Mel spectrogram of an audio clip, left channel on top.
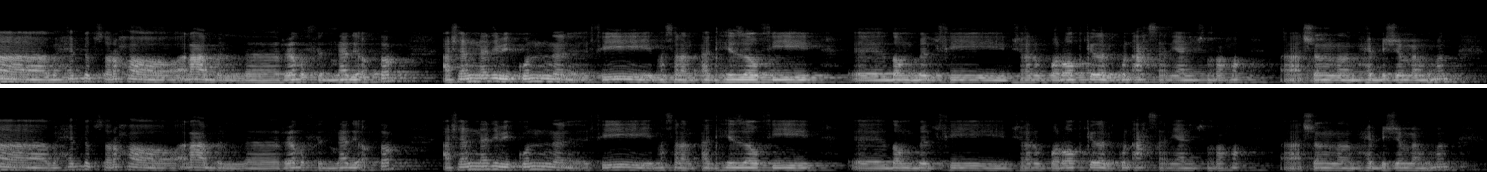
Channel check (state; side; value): quieter; right; 7.5 dB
